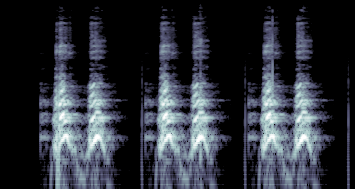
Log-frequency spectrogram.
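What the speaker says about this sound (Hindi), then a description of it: "काका का वफादार कुत्ता शेरू वहां पहुंच गया और जोर जोर से भौंकने लगा।" A dog barks loudly and close by in three quick pairs of sharp barks, separated by short pauses, with no talking.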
